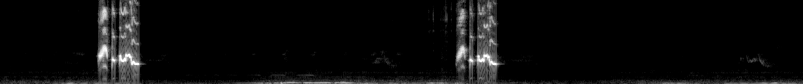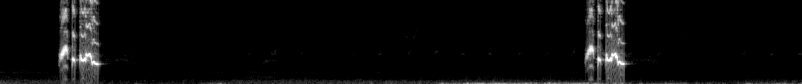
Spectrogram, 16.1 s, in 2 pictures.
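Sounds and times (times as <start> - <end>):
canary chirping: 1.0 - 1.4, 4.6 - 5.0, 8.6 - 9.0.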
